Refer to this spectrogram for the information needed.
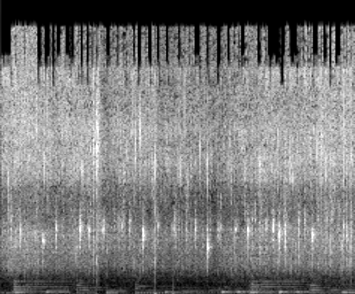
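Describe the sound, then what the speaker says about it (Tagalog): Garlic sizzles steadily in a hot pan as the first step of a beef tendon sinigang, a bright crackling hiss that runs throughout with a few stirring knocks, while background music plays underneath. "Unahin po natin ang bawang sa paggigisa para mabango po yung ating lulutuin."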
